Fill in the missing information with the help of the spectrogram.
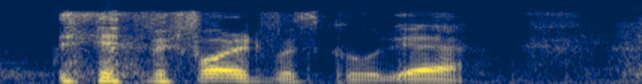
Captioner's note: giggles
